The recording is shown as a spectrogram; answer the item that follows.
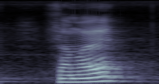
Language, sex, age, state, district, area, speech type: Hindi, male, 60+, Uttar Pradesh, Mau, rural, read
